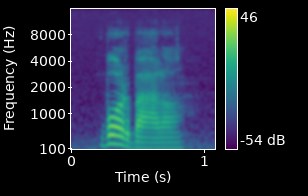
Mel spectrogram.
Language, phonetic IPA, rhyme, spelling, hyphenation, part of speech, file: Hungarian, [ˈborbaːlɒ], -lɒ, Borbála, Bor‧bá‧la, proper noun, Hu-Borbála.ogg
- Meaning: a female given name, equivalent to English Barbara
